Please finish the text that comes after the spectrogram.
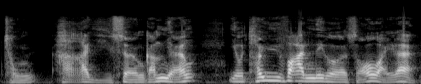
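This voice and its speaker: A man's voice: medium pitch, expressive, unhurried, a bit bright, husky. A man with a Hong Kong Cantonese accent co-hosting a history discussion, explaining in conversational, list-like phrases. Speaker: radio co-host.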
